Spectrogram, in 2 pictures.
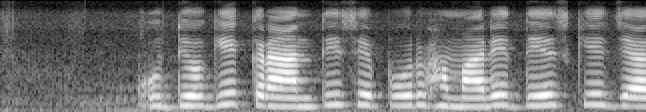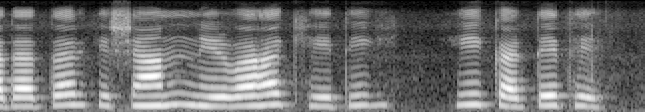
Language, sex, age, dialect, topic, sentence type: Hindi, female, 25-30, Garhwali, agriculture, statement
